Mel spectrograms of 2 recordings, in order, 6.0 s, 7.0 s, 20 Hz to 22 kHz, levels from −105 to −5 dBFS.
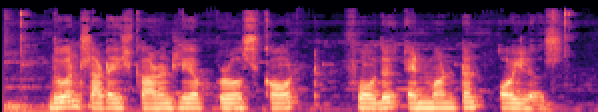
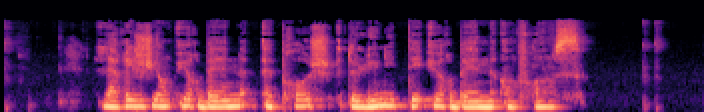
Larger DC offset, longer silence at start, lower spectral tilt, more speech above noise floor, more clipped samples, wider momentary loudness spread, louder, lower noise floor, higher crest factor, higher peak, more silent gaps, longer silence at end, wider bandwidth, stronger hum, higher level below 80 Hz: neither; second, 0 s vs 1 s; about the same, -6 dB/octave vs -6 dB/octave; second, 26 dB vs 61 dB; neither; about the same, 9 LU vs 8 LU; first, -16 LUFS vs -22 LUFS; second, -41 dBFS vs -82 dBFS; about the same, 14 dB vs 14 dB; first, -2 dBFS vs -8 dBFS; neither; second, 0.4 s vs 1.25 s; first, 16 kHz vs 11.5 kHz; neither; first, -48 dBFS vs -62 dBFS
